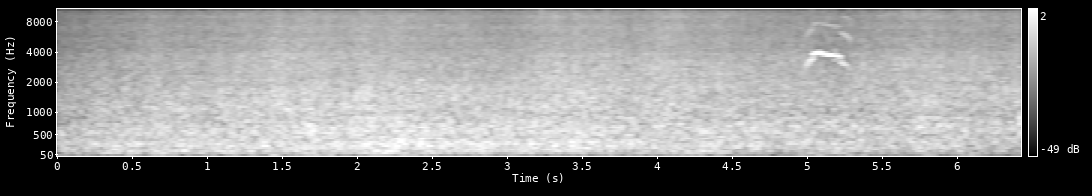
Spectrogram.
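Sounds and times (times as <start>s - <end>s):
continuous dense roar of sea surf: 0.0s - 6.4s.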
